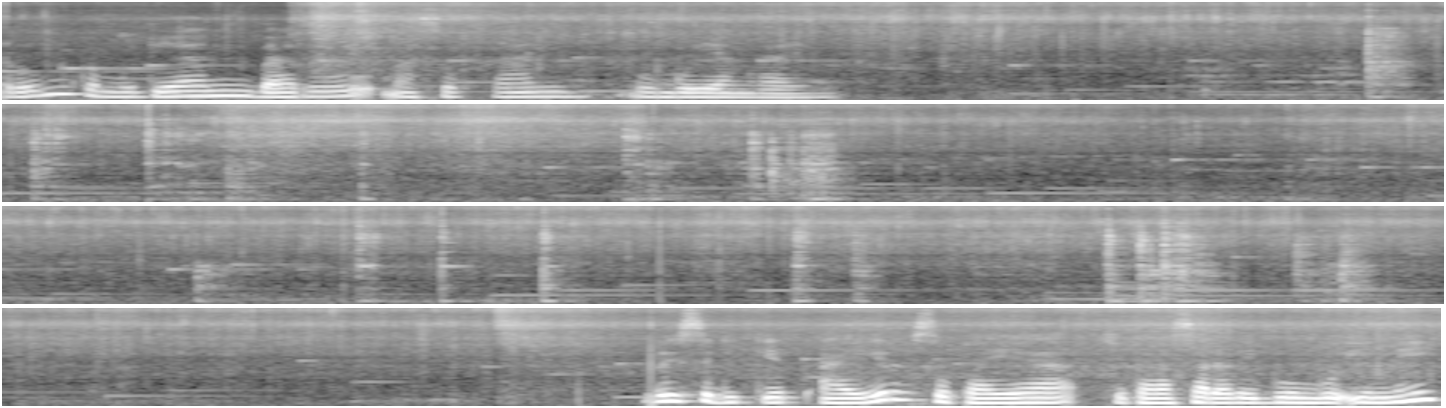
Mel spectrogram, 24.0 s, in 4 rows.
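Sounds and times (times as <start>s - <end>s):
food sizzling in oil: 0.0s - 24.0s
metal spatula scraping a wok: 5.6s - 9.6s, 12.8s - 14.5s, 16.6s - 17.8s.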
